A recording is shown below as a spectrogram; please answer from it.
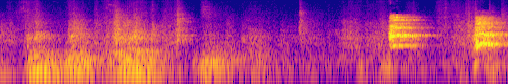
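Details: Puppies five and a half weeks old: soft low grunting and whining sounds give way to two sharp, high, harmonic yips close together near the end.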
